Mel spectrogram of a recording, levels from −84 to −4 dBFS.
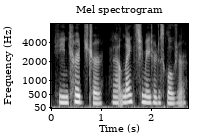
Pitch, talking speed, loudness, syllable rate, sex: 205 Hz, 220 wpm, -18 LUFS, 6.4 syllables/s, female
